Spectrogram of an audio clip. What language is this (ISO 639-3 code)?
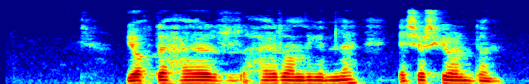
uzb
